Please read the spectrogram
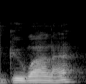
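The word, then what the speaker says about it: Kuwarna: is um it's h you don't pronounce it with a K the KU is a goo goo so it's goana and the TJ is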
